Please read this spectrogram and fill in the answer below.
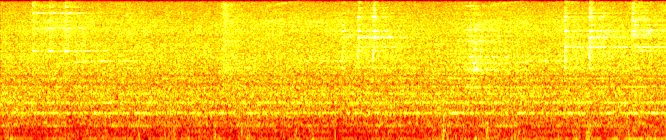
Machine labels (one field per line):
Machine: fan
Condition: normal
